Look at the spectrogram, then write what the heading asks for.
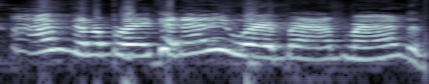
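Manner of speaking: high, fast, laughing villain voice; Joker voice. Retold or imitated. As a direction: cackle it like the Joker. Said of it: "that's the Joker".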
